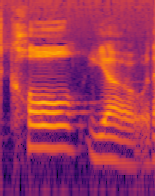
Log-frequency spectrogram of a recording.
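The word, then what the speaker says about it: kolyo (κωλύω): It's kolyo. That's the Greek word that's used there, K-O-L-Y-O, long O's that are there.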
